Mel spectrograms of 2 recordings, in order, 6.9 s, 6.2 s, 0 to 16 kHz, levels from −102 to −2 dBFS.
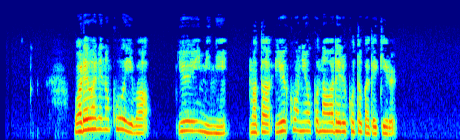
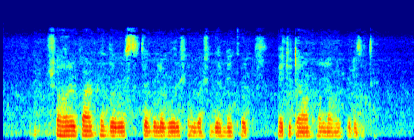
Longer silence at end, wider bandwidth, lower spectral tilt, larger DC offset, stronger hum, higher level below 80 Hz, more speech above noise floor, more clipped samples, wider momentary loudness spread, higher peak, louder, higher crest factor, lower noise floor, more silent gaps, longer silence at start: first, 1 s vs 0.75 s; about the same, 6.2 kHz vs 6.4 kHz; about the same, -7.5 dB/octave vs -8.5 dB/octave; neither; neither; second, -60 dBFS vs -54 dBFS; first, 52 dB vs 36 dB; neither; about the same, 10 LU vs 11 LU; about the same, -2 dBFS vs -2 dBFS; second, -22 LUFS vs -18 LUFS; first, 22 dB vs 16 dB; first, -74 dBFS vs -54 dBFS; neither; first, 1.1 s vs 0.5 s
